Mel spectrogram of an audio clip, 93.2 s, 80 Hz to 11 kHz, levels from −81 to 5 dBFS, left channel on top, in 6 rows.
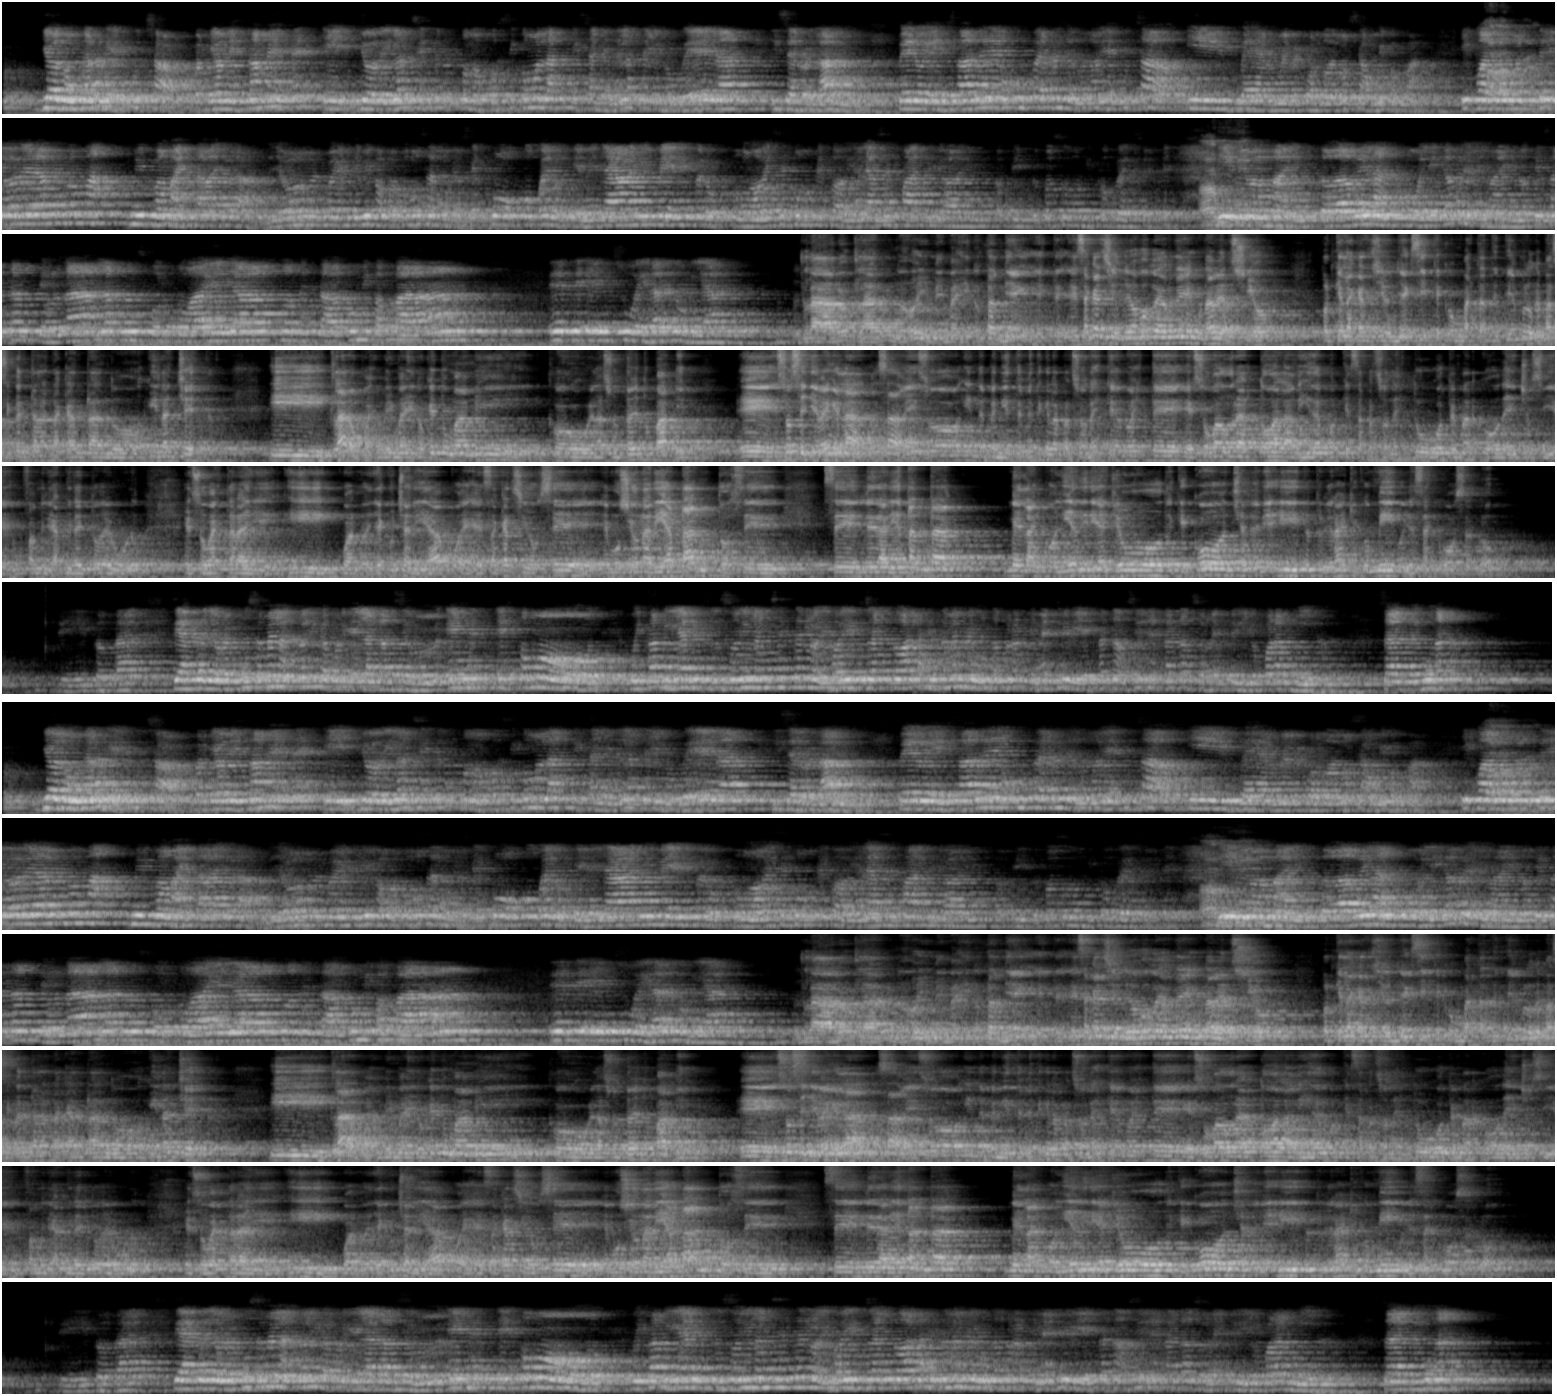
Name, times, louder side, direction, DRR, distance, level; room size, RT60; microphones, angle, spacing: voice 1, 0.3-7.4 7.7-14.2 14.6-35.8 36.5-38.5 38.8-39.1 56.7-57.1 60.2-60.4 60.6-61.0 78.2-83.7 83.9-90.9 91.5-92.1, equal, 75° left, -4 dB, 1.3 m, -22 dB
voice 2, 14.8-15.3 27.5-28.0 39.0-43.8 44.3-48.7 49.2-53.4 53.9-71.6 72.1-77.0, left 1 dB, 30° left, 2 dB, 0.9 m, -22 dB
sound 1, 31.8-36.9, equal, 15° right, 0.6 m, -34 dB
12.5 x 6.0 x 3.7 m, 2.9 s
head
